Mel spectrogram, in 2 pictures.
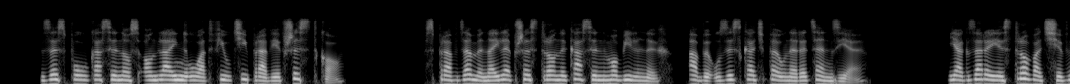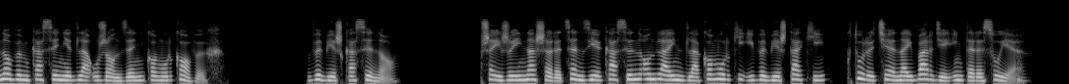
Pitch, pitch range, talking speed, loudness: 200 Hz, 180-220 Hz, 115 wpm, -21 LUFS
